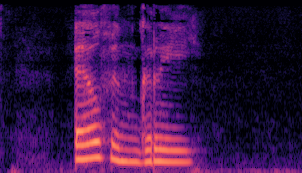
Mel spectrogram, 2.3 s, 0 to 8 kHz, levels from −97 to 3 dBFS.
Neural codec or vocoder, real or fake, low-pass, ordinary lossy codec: codec, 16 kHz, 16 kbps, FunCodec, trained on Chinese and English, 50 frames a second; fake; 7.2 kHz; AAC, 32 kbps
